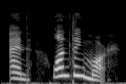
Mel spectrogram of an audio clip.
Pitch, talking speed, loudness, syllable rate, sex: 305 Hz, 140 wpm, -18 LUFS, 6.3 syllables/s, female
